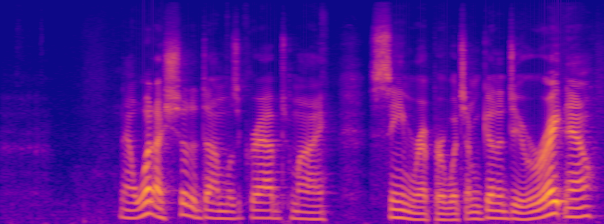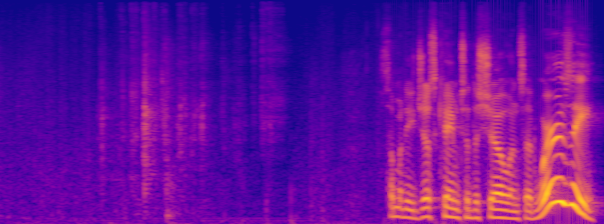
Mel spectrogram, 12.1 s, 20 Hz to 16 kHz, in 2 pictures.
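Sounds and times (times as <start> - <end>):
rustling of small objects: 6.0 - 10.4.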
